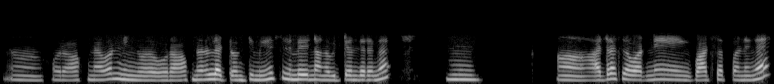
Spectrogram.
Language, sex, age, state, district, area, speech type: Tamil, female, 18-30, Tamil Nadu, Krishnagiri, rural, conversation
